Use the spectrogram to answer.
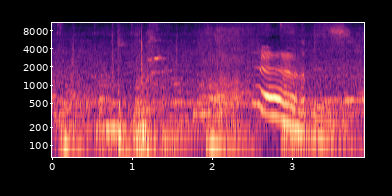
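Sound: bees buzzing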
